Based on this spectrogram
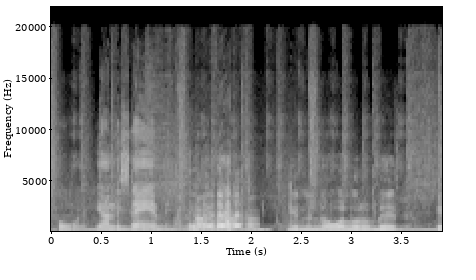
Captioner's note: laughter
